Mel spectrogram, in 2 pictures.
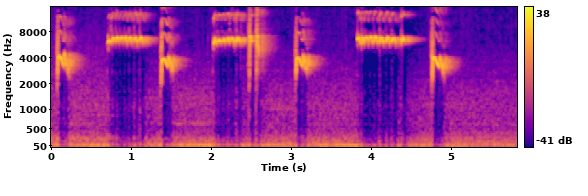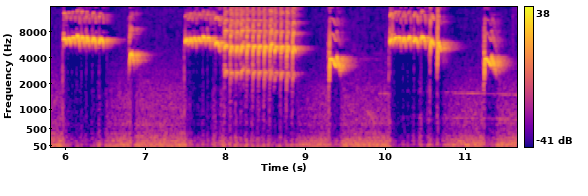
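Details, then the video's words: Chinese bulbul training song for competition birds: a steady sequence of short, high, slurred chirps and brief buzzy trills repeated roughly every second, with one longer rattling burst midway and a soft low hum behind. "Masteran Cucak Cungkok Istimewa"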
